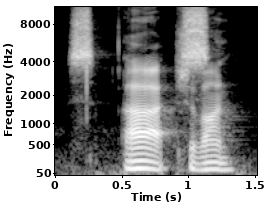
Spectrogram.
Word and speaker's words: Siobhan: Siobhan. – Siobhan? Mm-hmm. Is that how we pronounce it? – Yep.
